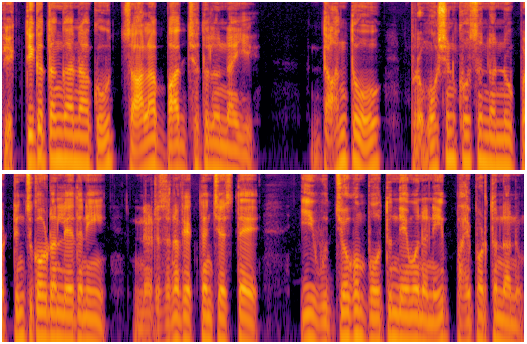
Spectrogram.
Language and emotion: Telugu, fearful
